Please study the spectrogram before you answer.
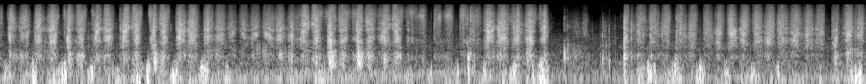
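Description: A worn grey leather shoe with a rubber sole, hollow and empty and held in the lap, has its upper scrubbed back and forth with a wooden-backed bristle shoe brush. Rapid, brisk strokes make a steady bright, scratchy swishing with a low, hollow undertone, pausing briefly near the seven-second mark before resuming.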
